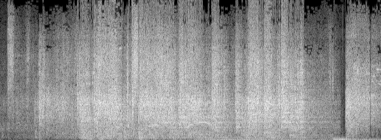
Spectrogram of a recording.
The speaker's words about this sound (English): A ragged arm smashes through one of the study windows.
